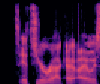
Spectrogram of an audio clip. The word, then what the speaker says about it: URAC: I always say like this is my rack, that's your rack.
